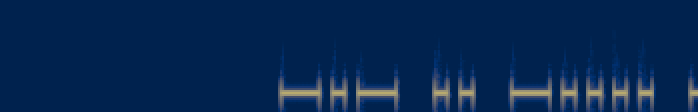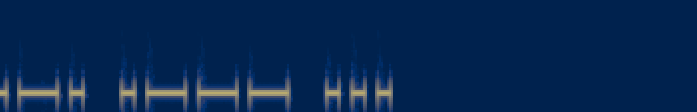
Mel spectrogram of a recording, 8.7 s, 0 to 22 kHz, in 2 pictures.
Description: Morse code, heard as a keyed tone, about 15 wpm, 700 Hz. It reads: KI6RJS
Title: USA Call Signs - 6 Characters - Repeated 2x - 15wpm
